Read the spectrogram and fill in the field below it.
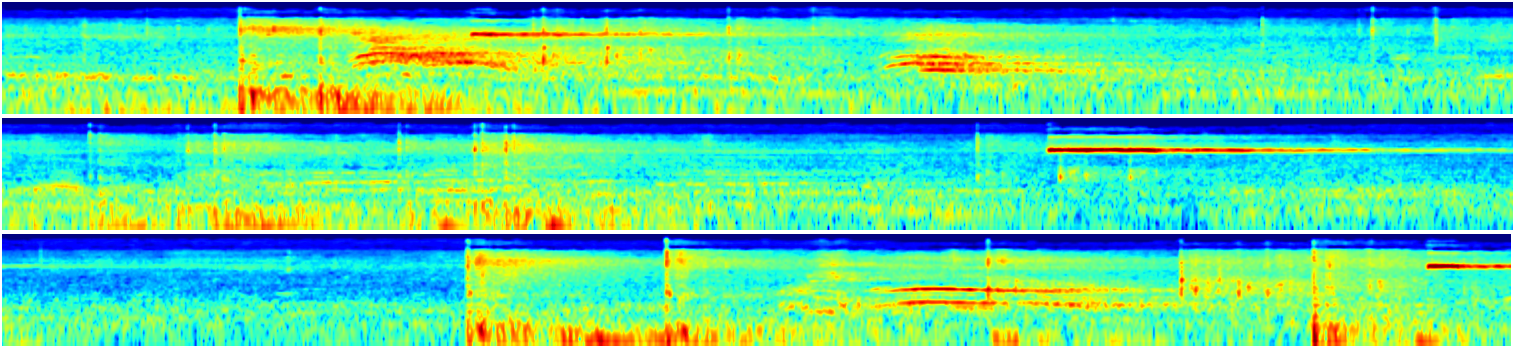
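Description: Young men shout during the rally.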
